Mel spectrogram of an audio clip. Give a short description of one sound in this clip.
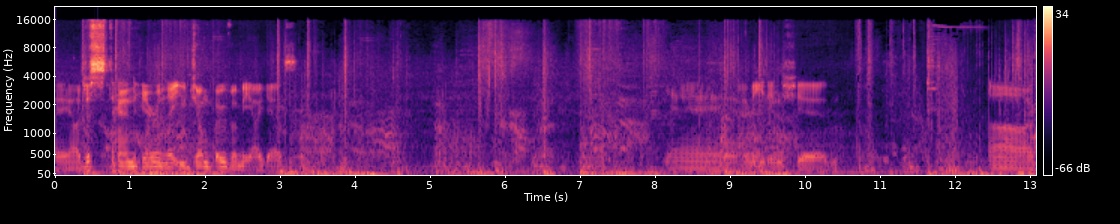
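Punches and kicks land with heavy thuds and cracks.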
